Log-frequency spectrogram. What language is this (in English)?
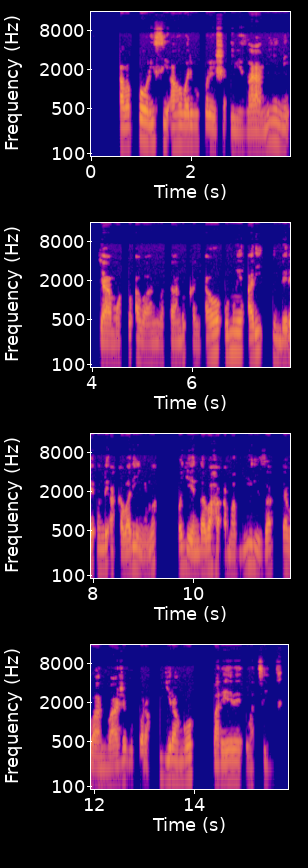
Kinyarwanda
